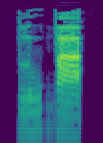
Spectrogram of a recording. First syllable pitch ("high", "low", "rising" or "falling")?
rising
